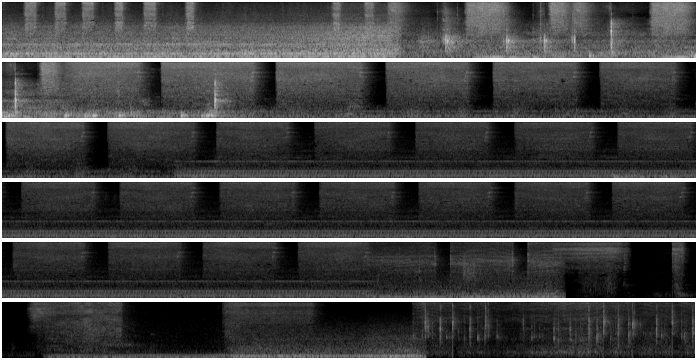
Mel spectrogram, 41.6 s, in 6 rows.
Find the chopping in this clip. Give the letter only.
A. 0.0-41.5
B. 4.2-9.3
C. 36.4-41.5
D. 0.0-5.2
B.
